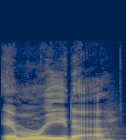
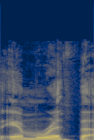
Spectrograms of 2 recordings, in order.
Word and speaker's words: Amrita: pronounced just like, like Amrita. Yeah. But in India, it's Amritha. Amrita. Yeah. Well, you get that nice TH You add with an just a H.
